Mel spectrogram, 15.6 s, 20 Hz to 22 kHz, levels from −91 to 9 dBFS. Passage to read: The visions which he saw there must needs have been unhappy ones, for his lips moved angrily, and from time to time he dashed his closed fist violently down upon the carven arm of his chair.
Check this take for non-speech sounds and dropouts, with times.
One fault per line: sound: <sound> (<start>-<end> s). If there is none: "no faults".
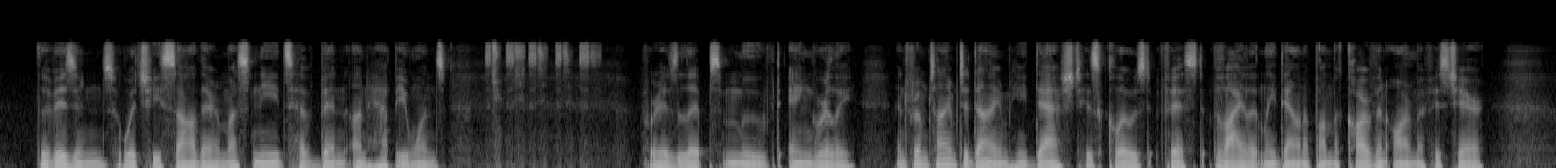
sound: laugh (4.9-6.0 s)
